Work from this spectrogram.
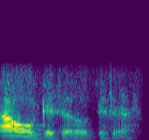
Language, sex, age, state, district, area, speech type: Tamil, male, 18-30, Tamil Nadu, Thanjavur, rural, conversation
